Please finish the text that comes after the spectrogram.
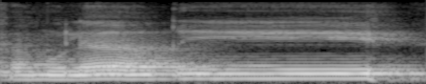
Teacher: یا ساکن کے بعد ہا ساکن کر دیں گے اور اس پہ ہمس ہوگا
